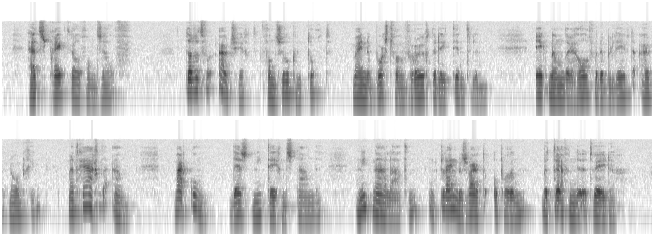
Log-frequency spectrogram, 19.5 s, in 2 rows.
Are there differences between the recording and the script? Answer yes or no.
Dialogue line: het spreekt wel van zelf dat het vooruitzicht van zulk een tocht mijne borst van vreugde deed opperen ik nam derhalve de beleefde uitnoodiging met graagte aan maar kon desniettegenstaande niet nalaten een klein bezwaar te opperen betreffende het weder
yes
